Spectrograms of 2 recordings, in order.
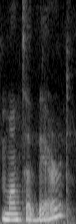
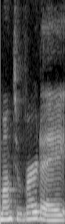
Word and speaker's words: Monteverde: But okay, I was watching Angie's video and she said that it's Monteverde is how you say that, and Monteverde is like the Americanized version, which would track.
